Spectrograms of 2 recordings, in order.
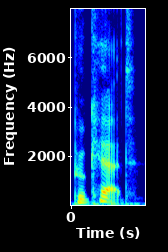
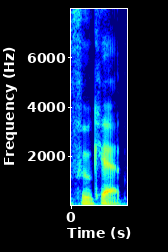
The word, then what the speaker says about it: Phuket: And just so we're all on the same page, it's pronounced Phuket. Yeah, definitely not Phuket. That's how locals say it, Phuket.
